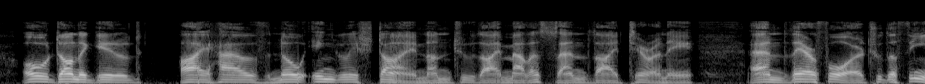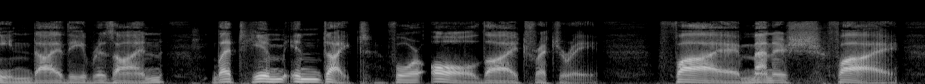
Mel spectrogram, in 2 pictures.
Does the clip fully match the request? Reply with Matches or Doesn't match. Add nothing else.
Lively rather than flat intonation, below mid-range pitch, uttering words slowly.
Matches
